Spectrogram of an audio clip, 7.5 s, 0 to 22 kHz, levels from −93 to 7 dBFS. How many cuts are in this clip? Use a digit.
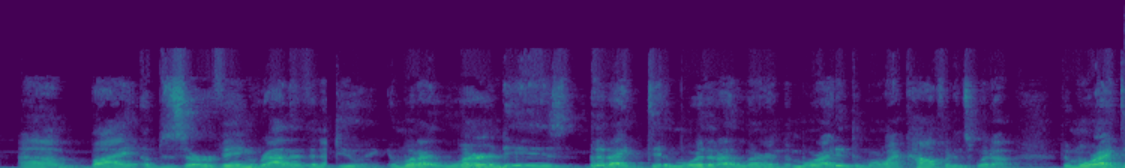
4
